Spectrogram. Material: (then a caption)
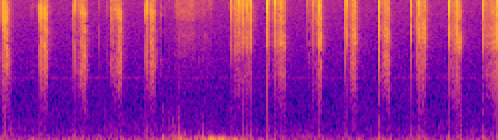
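Glass. Long acrylic nails scratch and rub across a small, solid, clear etched glass globe paperweight. A quick series of short, bright, raspy scraping strokes is heard, separated by brief pauses, with a soft low rumble of handling around the middle.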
